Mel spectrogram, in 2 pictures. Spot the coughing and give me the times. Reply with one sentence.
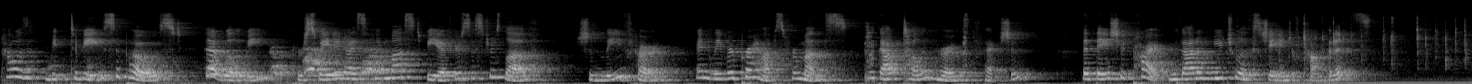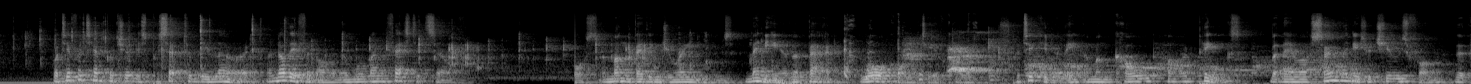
You can hear the coughing from 8.6 to 9.8 s and from 23.1 to 24.7 s.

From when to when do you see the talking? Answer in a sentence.
You can hear the talking from 0.0 to 13.8 s, from 15.2 to 19.4 s and from 20.4 to 29.3 s.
